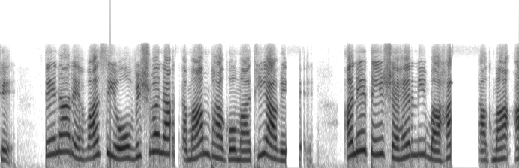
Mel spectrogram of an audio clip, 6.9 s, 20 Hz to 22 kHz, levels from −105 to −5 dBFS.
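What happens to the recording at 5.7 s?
At 5.7 s the speech is still sitting about 5 dB higher than it was before 1.25 s, because a sudden gain jump at 1.25 s raised the level and it stays raised to the end of the clip. The step likely comes from a digital gain setting applied in a single sample with no ramp, so the speech and its background noise move up together rather than the speech alone getting louder.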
